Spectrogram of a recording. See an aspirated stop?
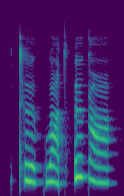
yes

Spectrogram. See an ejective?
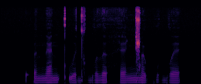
yes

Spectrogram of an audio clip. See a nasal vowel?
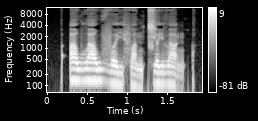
no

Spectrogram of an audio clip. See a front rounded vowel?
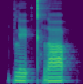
no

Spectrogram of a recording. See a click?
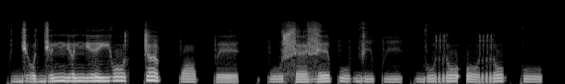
no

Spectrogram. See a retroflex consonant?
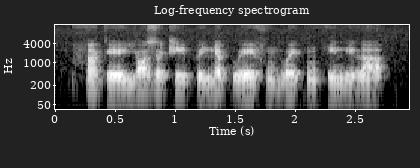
no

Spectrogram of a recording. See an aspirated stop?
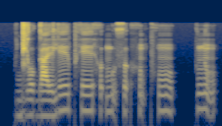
yes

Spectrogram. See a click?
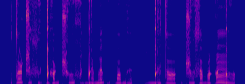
yes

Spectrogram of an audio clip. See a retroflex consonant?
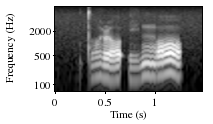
yes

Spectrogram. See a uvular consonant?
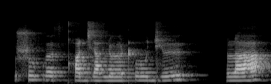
yes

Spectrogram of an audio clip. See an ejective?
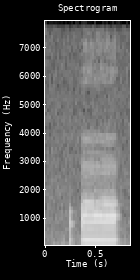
no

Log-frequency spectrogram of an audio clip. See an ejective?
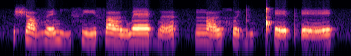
yes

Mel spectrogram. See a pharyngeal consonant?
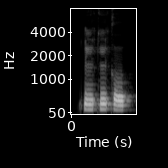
no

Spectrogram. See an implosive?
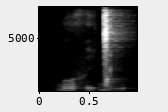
yes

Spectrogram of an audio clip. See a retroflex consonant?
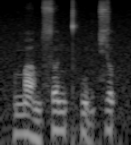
no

